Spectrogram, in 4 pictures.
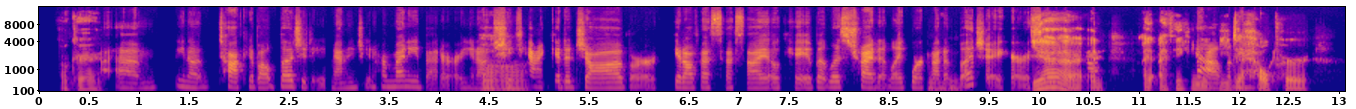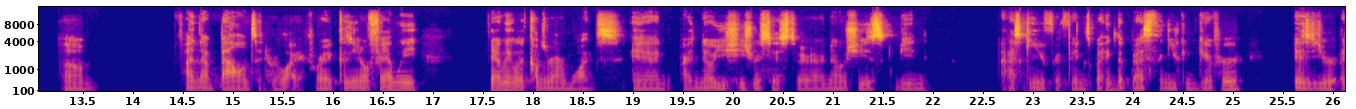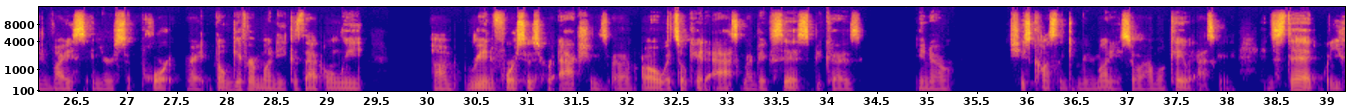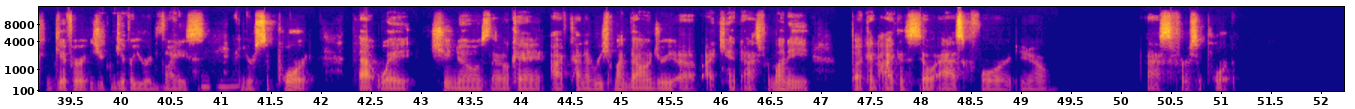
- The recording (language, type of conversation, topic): English, advice, How can I set healthy boundaries without feeling guilty?
- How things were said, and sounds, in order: tapping; other background noise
